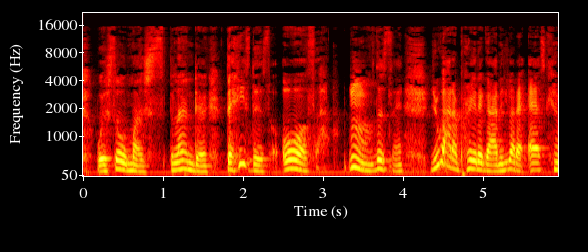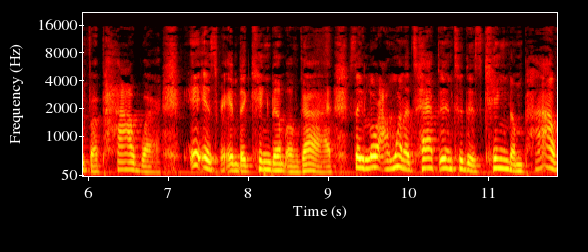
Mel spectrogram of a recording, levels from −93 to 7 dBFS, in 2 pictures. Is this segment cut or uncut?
cut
